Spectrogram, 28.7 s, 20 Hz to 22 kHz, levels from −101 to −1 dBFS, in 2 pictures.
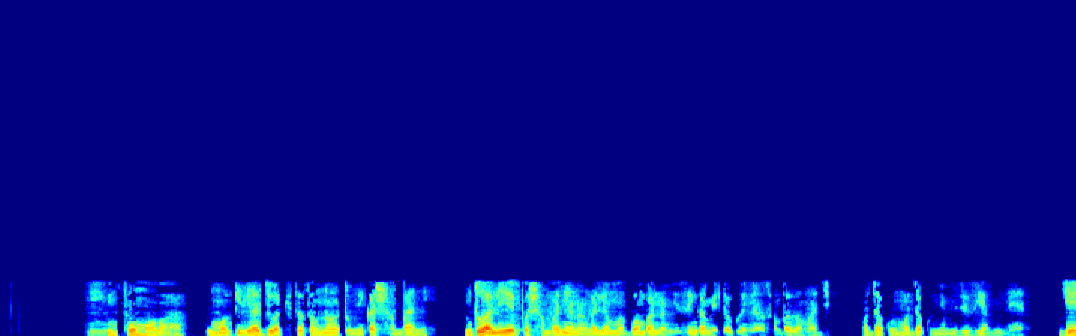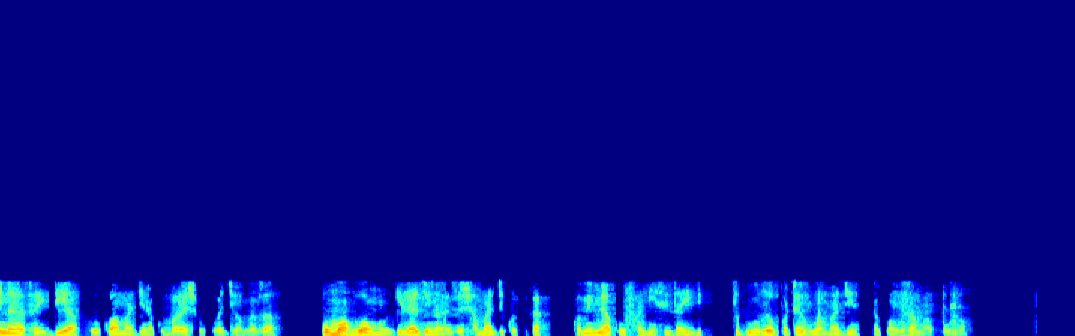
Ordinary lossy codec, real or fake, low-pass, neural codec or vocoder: AAC, 16 kbps; fake; 3.6 kHz; vocoder, 22.05 kHz, 80 mel bands, Vocos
